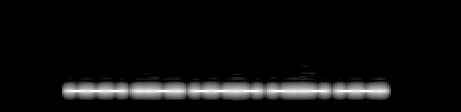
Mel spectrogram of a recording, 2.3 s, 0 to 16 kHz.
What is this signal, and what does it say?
Morse code, heard as a keyed tone, about 48 wpm, 700 Hz. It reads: OFQXG
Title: Code Groups - 5 Letters - 50wpm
